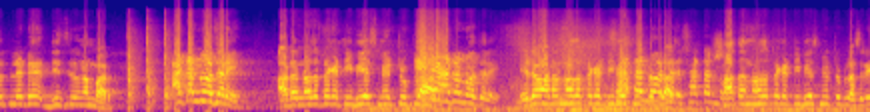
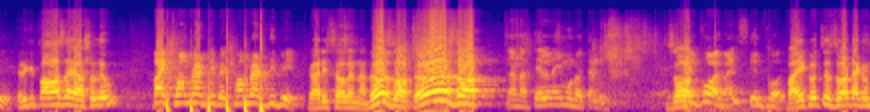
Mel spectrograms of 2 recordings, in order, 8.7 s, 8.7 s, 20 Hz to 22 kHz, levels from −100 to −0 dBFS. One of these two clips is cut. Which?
second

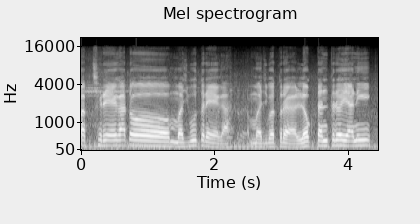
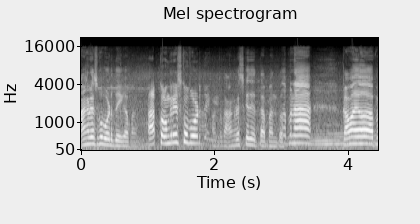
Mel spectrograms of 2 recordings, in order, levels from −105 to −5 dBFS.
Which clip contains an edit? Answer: second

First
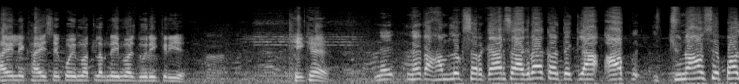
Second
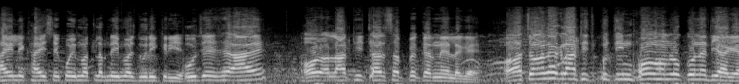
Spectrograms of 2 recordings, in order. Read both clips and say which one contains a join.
second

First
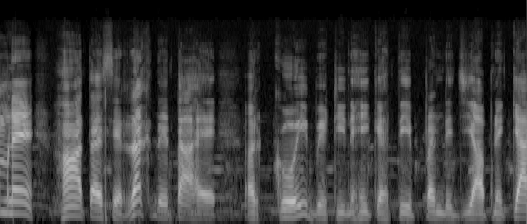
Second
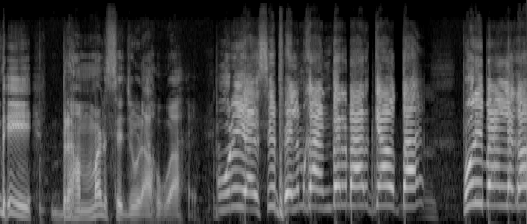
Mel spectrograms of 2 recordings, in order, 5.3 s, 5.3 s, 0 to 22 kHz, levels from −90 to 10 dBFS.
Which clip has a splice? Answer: second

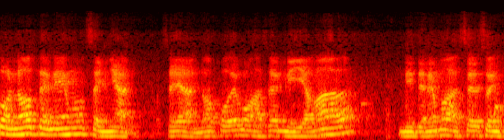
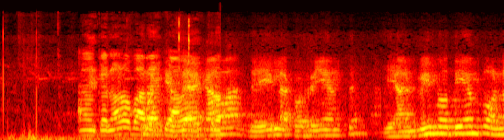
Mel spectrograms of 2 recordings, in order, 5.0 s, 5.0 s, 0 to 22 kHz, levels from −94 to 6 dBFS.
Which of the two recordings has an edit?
second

